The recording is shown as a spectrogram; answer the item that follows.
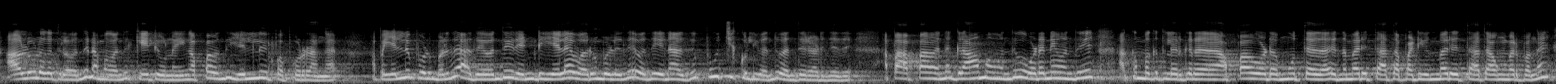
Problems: low volume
